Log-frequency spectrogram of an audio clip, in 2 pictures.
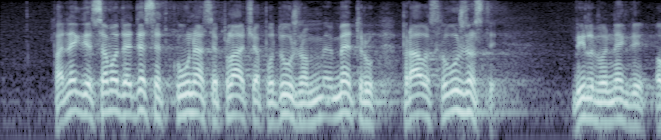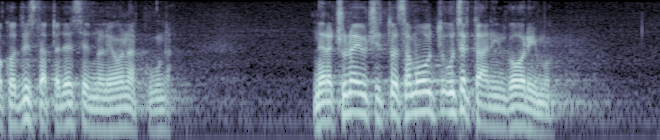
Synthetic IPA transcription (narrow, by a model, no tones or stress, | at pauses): pane̞ɡd̪je̞samo̞d̪ajed̪e̞se̞t̪kuːnaːse̞plaːt͡ɕapo̞d̪uːʒnomːe̞t̪ɾupɾaʋo̞sluːʒno̞st̪ḭ | biːlibione̞ɡd̪je̞o̞ko̞d̪ʋist̪ape̞d̪e̞set̪milio̞ːna̰ːkṵːna̰ː | ne̞ɾat͡ʃunajuːt͡ɕit̪oːsamo̞ut̪srt̪aːniːmɡo̞ʋoɾḭːmo̰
